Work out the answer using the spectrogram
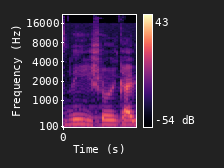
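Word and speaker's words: Niyi Soyinka: My name remains Nii Ishoyinka.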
